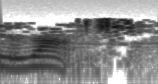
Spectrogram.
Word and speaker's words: launch: 火箭就是 rocket rocket，发射就是 launch L-A-U-N-C-H，这个 A-U 跟刚才讲的 astronaut 那个 A-U 的发音是一样的的声音，所以你要小心发这个声音，因为有很多人会讲成 lunch 就是午餐了，发射是 launch，你的嘴巴稍微就是上下稍微打开一点，要离开要大一点哦。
